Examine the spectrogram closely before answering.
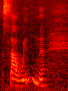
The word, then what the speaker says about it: Samhain: qui se en fait qui se prononce sawin sawin c'est la première fête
